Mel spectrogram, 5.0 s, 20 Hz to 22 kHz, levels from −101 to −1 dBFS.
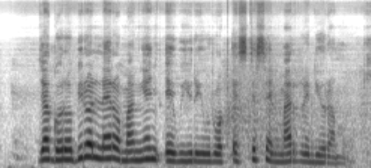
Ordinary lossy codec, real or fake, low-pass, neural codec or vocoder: none; fake; none; vocoder, 44.1 kHz, 128 mel bands, Pupu-Vocoder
